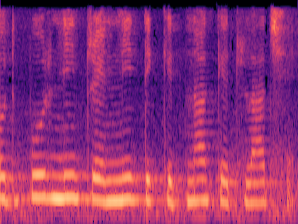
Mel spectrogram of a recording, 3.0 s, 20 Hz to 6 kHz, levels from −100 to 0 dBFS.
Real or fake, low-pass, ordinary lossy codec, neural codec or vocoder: fake; 5.4 kHz; AAC, 24 kbps; codec, 16 kHz in and 24 kHz out, 1 kbps, XY-Tokenizer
